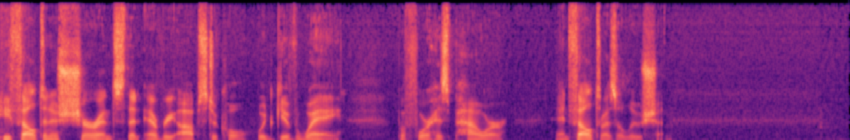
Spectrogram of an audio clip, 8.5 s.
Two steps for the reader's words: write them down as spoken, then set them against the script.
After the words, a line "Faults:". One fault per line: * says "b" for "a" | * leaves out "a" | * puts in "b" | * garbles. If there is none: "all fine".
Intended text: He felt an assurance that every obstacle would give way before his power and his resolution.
He felt an assurance that every obstacle would give way before his power and felt resolution.
Faults:
* says "felt" for "his"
